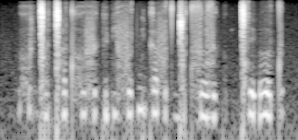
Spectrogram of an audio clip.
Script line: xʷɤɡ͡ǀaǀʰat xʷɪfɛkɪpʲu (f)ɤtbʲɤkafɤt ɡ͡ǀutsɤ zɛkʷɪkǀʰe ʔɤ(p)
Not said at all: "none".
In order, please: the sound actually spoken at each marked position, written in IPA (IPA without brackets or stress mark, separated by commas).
f, t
